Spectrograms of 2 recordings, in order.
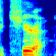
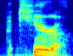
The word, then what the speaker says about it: Akira: No, it's Akira. I keep saying it wrong. Akira.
